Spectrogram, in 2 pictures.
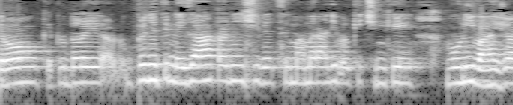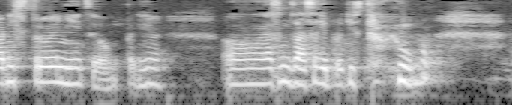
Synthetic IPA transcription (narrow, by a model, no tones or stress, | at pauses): okɛt̪lʊbɪlɪa̰uːpl̩ɲɛt̪ɪnɛjzaːkladɲɛjʃiːvjɛt͡sɪmaːmɛɾaːɟɪvɛlkiːt͡ʃɪŋkɪvolniːvaːɦɪʒaːdniːst̪ɾojɛɲɪt͡sjo̰ːt̪a̰ɡʒɛ | jaːsɛmvzaːsaɟɛpɾocɪst̪ɾojum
